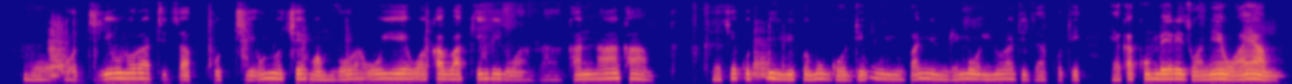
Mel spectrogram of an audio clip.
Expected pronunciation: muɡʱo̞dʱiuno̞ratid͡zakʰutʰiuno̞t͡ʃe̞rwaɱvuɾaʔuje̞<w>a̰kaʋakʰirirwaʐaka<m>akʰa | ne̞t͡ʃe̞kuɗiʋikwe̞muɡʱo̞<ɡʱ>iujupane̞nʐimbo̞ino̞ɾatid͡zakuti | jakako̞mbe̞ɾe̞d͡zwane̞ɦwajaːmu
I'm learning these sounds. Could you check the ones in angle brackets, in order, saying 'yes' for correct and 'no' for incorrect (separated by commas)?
yes, no, no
